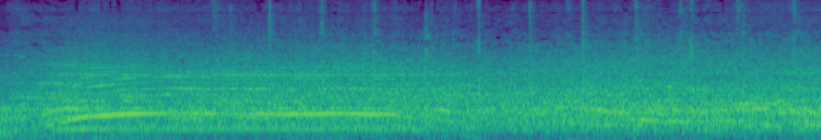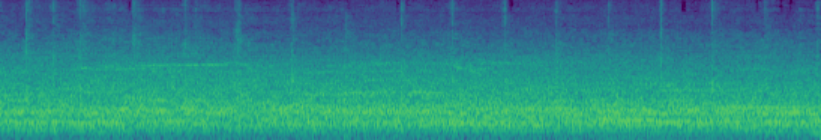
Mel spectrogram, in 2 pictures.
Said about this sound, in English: this is a Dave Chappelle crowd, and they like Dave, but they don't like Elon. You can hear him booing. It's pretty loud.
